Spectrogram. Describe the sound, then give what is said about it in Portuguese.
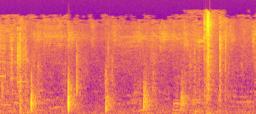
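A woman's footsteps sound along a hospital corridor as a quiet, regular series of soft steps at an even walking pace. There are a few faint extra knocks, and no voices are heard. “No hospital, Flaviana está andando pelo corredor.”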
